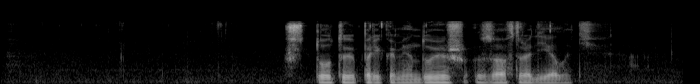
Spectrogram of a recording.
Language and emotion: Russian, neutral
